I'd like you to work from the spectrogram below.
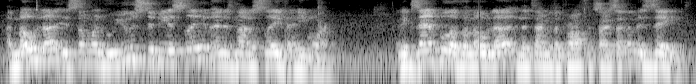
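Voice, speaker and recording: A man's voice: on the high side, racing, darkish tone. An American man giving a storytelling lesson to a class, talking conversationally, quizzing his listeners and chuckling through anecdotes. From United States. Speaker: teacher. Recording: echoey room, mic far off, faint background hum.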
